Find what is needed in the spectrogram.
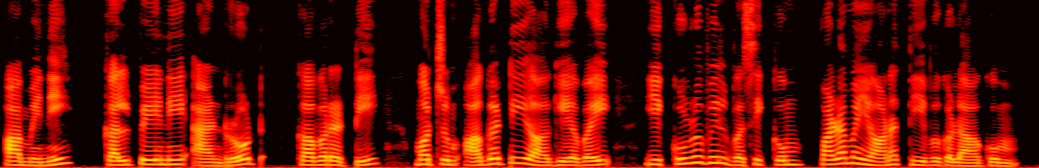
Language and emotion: Tamil, neutral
